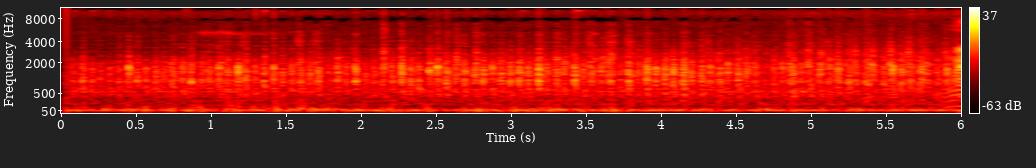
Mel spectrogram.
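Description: Case crawler excavator travelling, its diesel engine giving a steady low rumble under a dense, rapid clatter of clicks from the moving tracks.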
